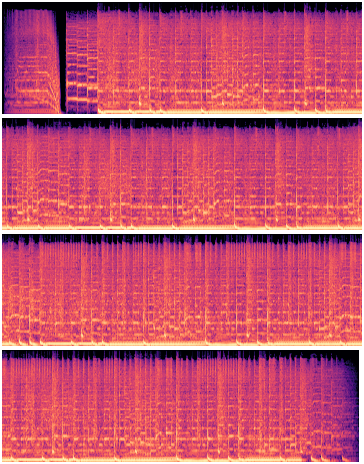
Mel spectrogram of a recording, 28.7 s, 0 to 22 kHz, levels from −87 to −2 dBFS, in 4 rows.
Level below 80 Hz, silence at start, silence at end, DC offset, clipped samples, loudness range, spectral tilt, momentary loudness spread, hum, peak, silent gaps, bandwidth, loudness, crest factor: -10 dBFS; 0.25 s; 0.2 s; under 0.1%; 0.3%; 1 LU; -3.5 dB/octave; 3 LU; none; 0 dBFS; none; 17 kHz; -7 LUFS; 6 dB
